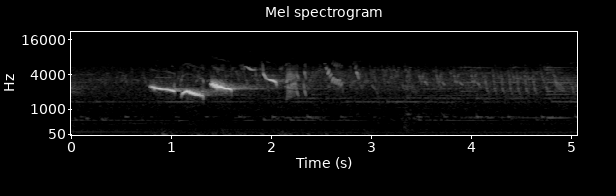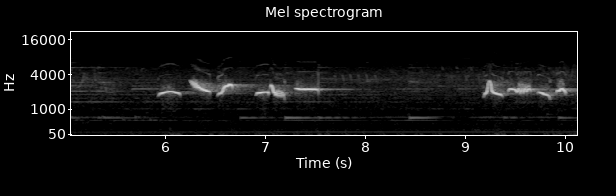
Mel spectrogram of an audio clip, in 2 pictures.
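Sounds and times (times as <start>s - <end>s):
common blackbird song of rich rounded whistled notes: 0.7s - 8.0s, 9.0s - 10.1s.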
